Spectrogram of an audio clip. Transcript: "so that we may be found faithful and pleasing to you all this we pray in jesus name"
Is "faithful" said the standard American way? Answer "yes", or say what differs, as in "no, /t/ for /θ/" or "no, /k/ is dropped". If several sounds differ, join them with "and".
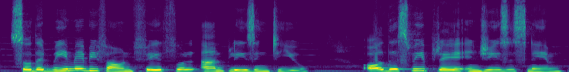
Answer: no, /t/ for /θ/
